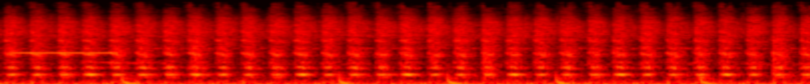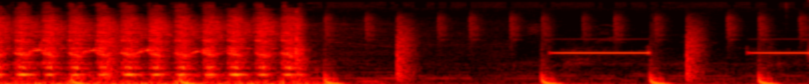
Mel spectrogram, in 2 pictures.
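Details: Subaru Baja Turbo, freshly rebuilt engine, first start with fuel pump fuse pulled: steady cranking about four turns a second without firing, then stops with a dash chime; priming oil until the oil pressure light goes out.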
